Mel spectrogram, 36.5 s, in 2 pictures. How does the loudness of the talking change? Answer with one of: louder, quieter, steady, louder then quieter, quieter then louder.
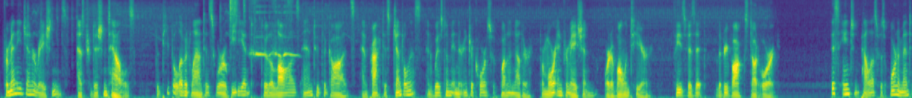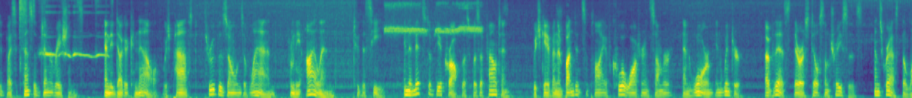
steady.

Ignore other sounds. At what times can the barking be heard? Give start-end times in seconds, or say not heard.
not heard.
